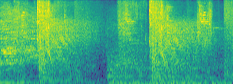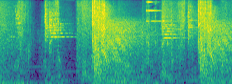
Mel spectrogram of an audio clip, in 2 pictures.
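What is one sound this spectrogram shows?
Weapons clash and strike repeatedly in a game battle.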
